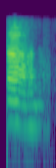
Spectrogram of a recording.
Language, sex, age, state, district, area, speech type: Marathi, male, 18-30, Maharashtra, Sindhudurg, rural, conversation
